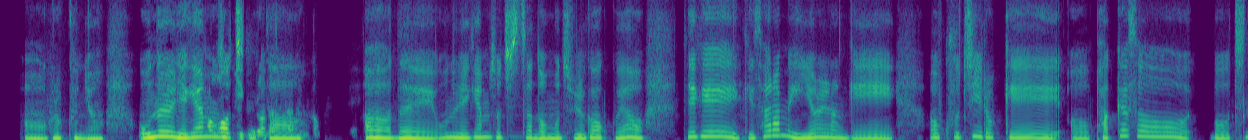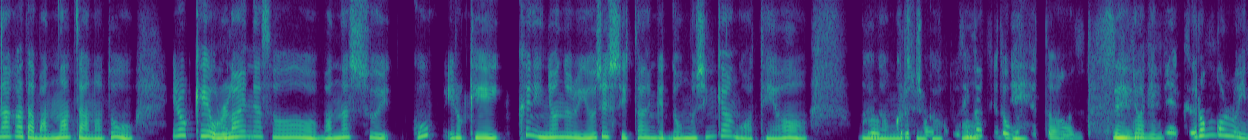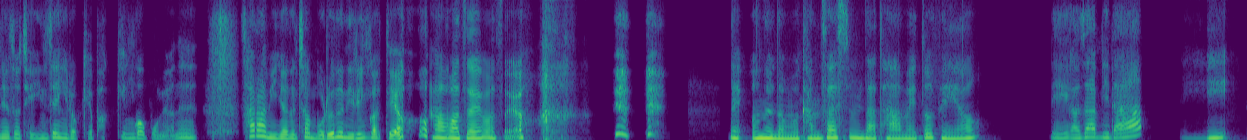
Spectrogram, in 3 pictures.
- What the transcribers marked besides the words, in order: other background noise; laugh; laughing while speaking: "같아요"; laugh
- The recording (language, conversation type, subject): Korean, podcast, 어떤 만남이 인생을 완전히 바꿨나요?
